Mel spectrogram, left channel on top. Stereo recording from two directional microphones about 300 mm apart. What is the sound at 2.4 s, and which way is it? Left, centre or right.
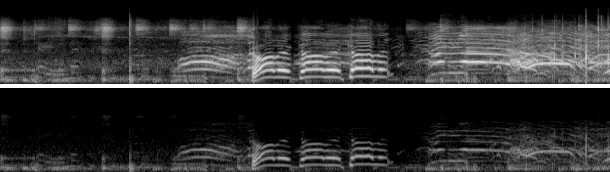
Speech, centre.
